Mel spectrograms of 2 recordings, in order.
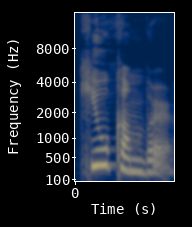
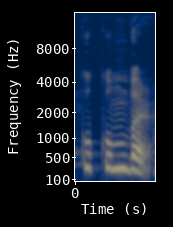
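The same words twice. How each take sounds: First: क्यूकम्बर said as "KYU-kum-ber"; "kyu" first, then short "uh" in क्यूकम्बर; teacher's model of क्यूकम्बर, KYU-kum-ber; correct pronunciation. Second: कुकुम्बर said as "ku-KUM-ber"; both vowels as "oo" in कुकुम्बर; wrong pronunciation. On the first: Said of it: "तो एक का ऊ sound है". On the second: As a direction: misread कुकुम्बर with no "kyu" glide. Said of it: "जो बिल्कुल गलत है". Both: Shown as a demonstration.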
